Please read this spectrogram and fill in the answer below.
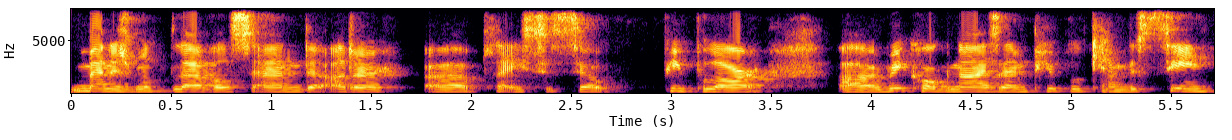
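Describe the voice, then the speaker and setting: In a Turkish accent, a woman talks fairly quickly at medium pitch with very even loudness. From Turkey. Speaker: HR implementation consultant. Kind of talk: podcast interview. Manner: hesitant, many fillers.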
